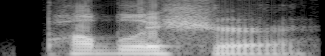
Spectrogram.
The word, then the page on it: publisher: American English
